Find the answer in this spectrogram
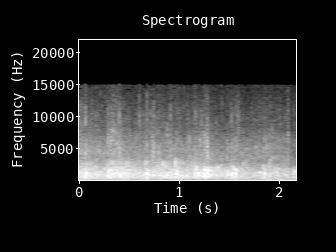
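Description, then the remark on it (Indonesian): An audience applauds together, a dense, steady wash of clapping hands that holds at an even level for a couple of seconds, with no one speaking over it. “Yang setuju beri tepuk tangan bagi dia.”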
